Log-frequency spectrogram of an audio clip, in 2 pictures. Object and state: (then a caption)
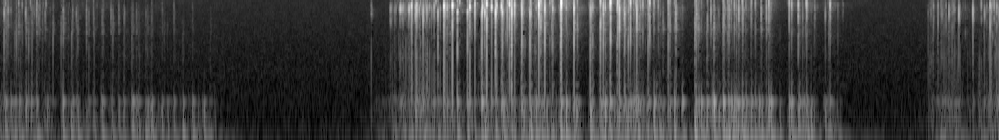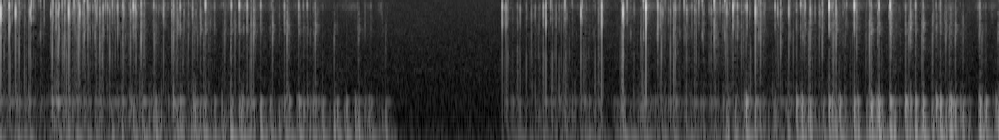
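Metal mesh microphone grille scratched with nails. Long stiletto nails scratch across a round, hollow metal mesh microphone grille, producing a dense, rasping scrape with a heavy low rumble and a bright, hissy top. The scratching comes in four sustained bursts separated by brief silences.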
